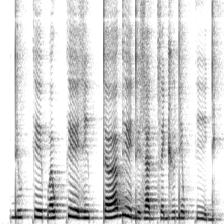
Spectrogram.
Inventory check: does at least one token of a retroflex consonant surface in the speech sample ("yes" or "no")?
no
